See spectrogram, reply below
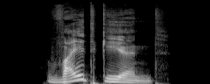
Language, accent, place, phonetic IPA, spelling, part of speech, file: German, Germany, Berlin, [ˈvaɪ̯tˌɡeːənt], weitgehend, adjective / adverb, De-weitgehend.ogg
- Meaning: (adjective) extensive; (adverb) to a large extent, largely, mostly, predominantly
